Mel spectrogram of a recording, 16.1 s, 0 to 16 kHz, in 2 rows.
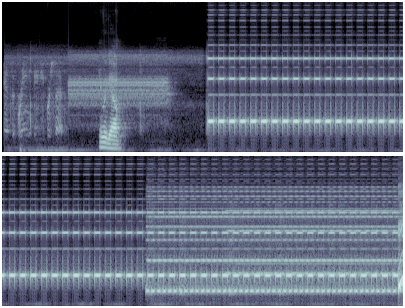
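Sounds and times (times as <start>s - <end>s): buzzy electronic alarm beeping: 4.1s - 16.0s
lower-pitched alarm beeping: 4.1s - 16.0s.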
